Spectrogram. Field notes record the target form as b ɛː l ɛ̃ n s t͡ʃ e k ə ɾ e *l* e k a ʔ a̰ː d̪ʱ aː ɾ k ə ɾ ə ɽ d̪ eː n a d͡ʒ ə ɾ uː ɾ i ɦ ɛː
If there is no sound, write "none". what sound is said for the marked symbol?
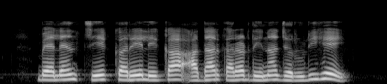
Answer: l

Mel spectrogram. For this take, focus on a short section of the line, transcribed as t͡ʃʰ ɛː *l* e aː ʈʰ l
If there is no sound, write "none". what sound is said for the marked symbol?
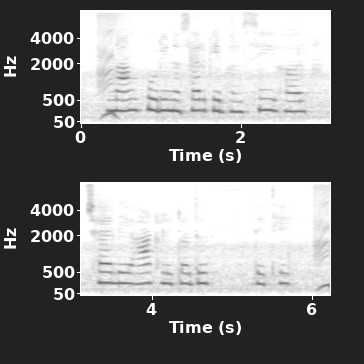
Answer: l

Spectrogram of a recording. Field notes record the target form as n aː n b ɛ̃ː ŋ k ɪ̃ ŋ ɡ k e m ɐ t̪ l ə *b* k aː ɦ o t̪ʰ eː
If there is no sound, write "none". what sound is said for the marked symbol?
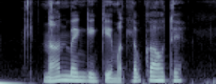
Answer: b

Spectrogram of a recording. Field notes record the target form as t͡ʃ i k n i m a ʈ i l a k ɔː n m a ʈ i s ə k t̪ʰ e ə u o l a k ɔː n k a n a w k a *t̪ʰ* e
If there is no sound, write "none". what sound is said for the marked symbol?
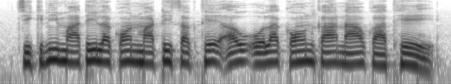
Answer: t̪ʰ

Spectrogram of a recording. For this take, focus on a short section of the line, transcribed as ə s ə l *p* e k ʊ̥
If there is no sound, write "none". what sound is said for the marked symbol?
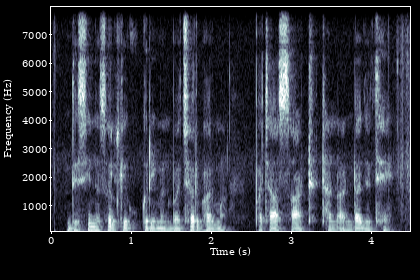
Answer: k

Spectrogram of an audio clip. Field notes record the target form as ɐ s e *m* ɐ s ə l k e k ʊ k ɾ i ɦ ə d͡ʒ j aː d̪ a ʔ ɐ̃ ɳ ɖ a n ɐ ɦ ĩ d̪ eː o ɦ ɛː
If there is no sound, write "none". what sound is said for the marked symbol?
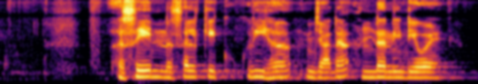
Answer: n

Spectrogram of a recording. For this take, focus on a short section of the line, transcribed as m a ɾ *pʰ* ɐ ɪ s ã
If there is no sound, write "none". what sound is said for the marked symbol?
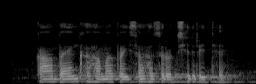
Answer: p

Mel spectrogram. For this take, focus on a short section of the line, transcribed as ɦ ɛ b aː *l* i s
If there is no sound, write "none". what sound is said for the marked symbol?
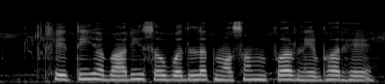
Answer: ɾ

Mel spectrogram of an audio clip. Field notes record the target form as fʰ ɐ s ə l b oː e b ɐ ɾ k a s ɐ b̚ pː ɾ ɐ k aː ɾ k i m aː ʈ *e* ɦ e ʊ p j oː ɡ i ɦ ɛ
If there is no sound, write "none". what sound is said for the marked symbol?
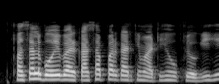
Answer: i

